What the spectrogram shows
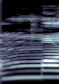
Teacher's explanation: மீம் வந்து பார்க்கும் பொழுது, நம்ம வந்து அந்த மூக்கின் நுனி பகுதியிலிருந்து சத்தமும் வரணும். அதே நேரத்தில 2 உதடுகளும் ஒட்டுன நிலையில அது வரணும்.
